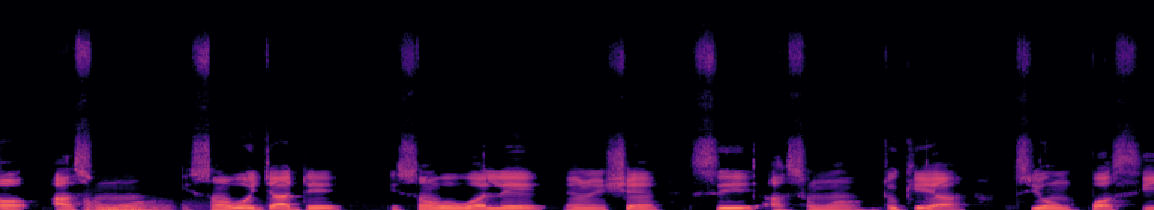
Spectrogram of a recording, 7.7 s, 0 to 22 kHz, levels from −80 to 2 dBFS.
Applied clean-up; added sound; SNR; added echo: neural mask model RNNoise.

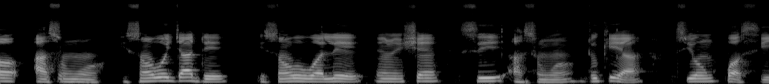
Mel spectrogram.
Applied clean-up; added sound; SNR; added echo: neural mask model Resemble Enhance denoiser.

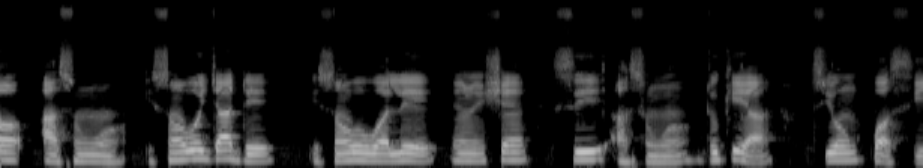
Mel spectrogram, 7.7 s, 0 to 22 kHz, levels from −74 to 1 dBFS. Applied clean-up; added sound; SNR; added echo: none; none; none; none.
